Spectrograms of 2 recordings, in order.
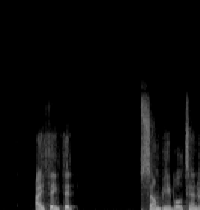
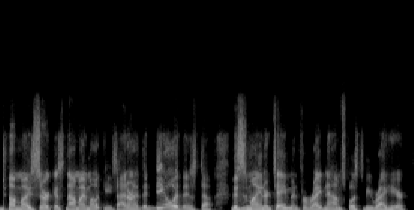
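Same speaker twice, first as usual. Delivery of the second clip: amused aside; 6 semitones higher than usual. Retold or imitated. Her own inner thought, retold.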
